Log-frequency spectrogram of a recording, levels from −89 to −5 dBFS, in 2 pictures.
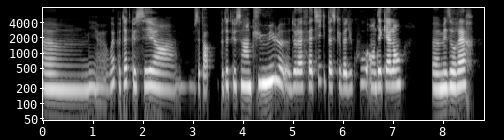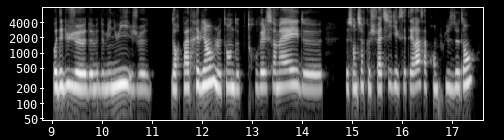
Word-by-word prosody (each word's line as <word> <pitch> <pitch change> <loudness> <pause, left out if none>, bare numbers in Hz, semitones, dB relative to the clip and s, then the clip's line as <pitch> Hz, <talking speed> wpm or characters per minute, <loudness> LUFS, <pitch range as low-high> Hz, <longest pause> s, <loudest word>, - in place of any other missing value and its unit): Hem, 190 -2 -4
mais 205 -1 -7 0.2
ouais, 230 +7 -7
peut-être 255 +2 -3
que 220 - -2
c'est 225 +1 +1
un 200 -1 -3 0.3
je - - -13
sais 200 - -8
pas. 180 0 -7
Peut-être 230 +3 -5
que 230 - -4
c'est 230 +1 -1
un 220 0 +4
cumul, 260 +5 +6
heu, 225 -5 -3
de 220 +2 -2
la 215 0 +1
fatigue 225 +6 -4
parce 215 -1 -2
que, 225 - -9
bah, 200 -1 0
du 200 +1 -12
coup, 250 +4 -10
en 215 -2 -5
décalant, 230 +2 +3 0.6
heu, 195 0 -1
mes 205 +2 +3
horaires, 225 +3 +5 0.4
au 215 0 +5
début 225 +2 +2
je 200 -2 +6
de 195 0 -1
m 200 +1 -5
de 200 0 -9
mes 205 +1 -4
nuits, 235 +2 +5
je 195 -1 -8 0.4
dors 195 -1 -3
pas 210 0 +1
très 230 +2 0
bien. 240 +5 +6
Le 210 -6 +2
temps 210 +1 -3
de 195 -1 -3 0.2
trouver 210 -1 -5
le 210 - -1
sommeil, 220 +3 -1
de 190 -1 -3 0.4
de - - -5
sentir 205 +3 -4
que 210 - -6
je 195 - -7
fatigue, 205 +2 -4
et 210 - -6
cetera, 210 +2 -1
ça 215 -2 -8
prend 205 -2 -10
plus 210 -1 -9
de 210 0 -2
temps. 255 +5 0
210 Hz, 210 wpm, -20 LUFS, 200-230 Hz, 0.6 s, cumul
